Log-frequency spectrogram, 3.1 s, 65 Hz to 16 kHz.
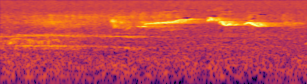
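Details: Oriental magpie-robin singing at Ubon Ratchathani, Thailand, 14 October 2021, recorded on a Nikon P1000: sweet, high whistled phrases with sliding notes, rising and falling, over faint lower background hum.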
